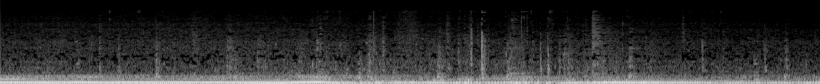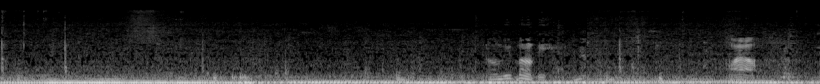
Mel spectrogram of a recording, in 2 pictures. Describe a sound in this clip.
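Rocks and dirt knock and crunch under tyres.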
